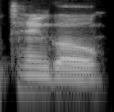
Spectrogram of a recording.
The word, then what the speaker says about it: tenho: Actually, the syllable and eight sounds like when you don't like someone, like that. Nya, nya, nya, nya, nya, ni, nyo, new. Like that. Nya. Tenho.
